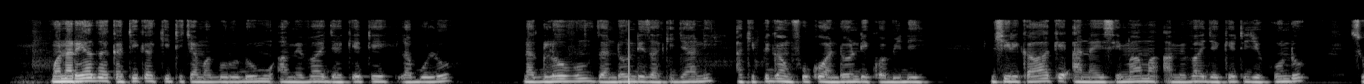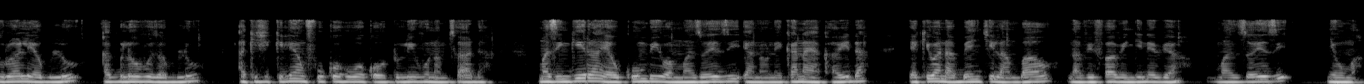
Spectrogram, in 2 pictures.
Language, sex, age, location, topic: Swahili, male, 18-24, Kisumu, education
